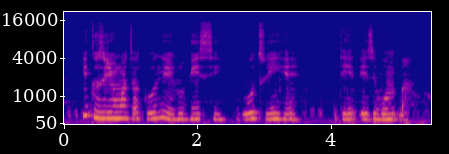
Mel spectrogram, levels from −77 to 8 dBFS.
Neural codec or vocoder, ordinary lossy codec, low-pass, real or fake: none; none; 14.4 kHz; real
